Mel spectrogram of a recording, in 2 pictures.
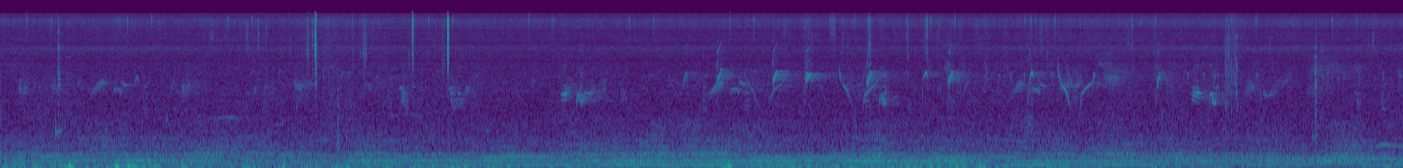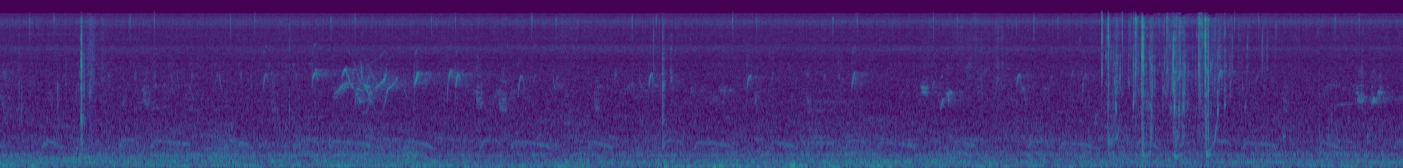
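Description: Scattered bird chirps and calls over a low steady hum, with a quick cluster of sharp clicks near the end.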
